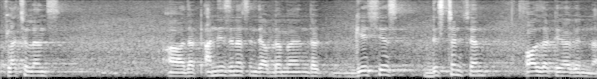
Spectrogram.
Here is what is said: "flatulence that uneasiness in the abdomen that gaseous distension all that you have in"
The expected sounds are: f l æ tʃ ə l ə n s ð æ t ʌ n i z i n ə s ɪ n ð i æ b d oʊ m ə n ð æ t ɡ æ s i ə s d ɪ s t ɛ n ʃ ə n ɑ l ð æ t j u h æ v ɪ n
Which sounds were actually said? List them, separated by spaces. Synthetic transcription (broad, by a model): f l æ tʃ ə l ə n s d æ t ʌ n i z i n ə s ɪ n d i æ b d oʊ m ə n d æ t ɡ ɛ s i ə s d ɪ s t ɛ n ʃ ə n ɑ l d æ t j u h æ b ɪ n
